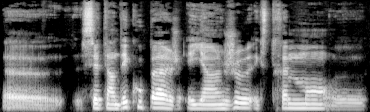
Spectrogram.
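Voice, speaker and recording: A man's voice: medium pitch, big pitch swings, measured pace, gravelly, darkish tone. A man hosting a discussion at a bookshop, introducing a book and asking the author questions, hesitant, with many fillers. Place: bookshop event.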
